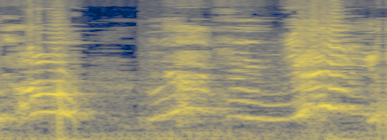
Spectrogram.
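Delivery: high, whiny mock sobbing; exaggerated squealing cry-baby imitation. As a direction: wail it way up high, mocking her tears. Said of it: "She's crying for".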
